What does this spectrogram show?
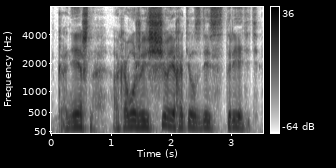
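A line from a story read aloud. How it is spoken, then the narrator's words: Tramp's hoarse rasp. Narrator (Russian): прохрипел бомж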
